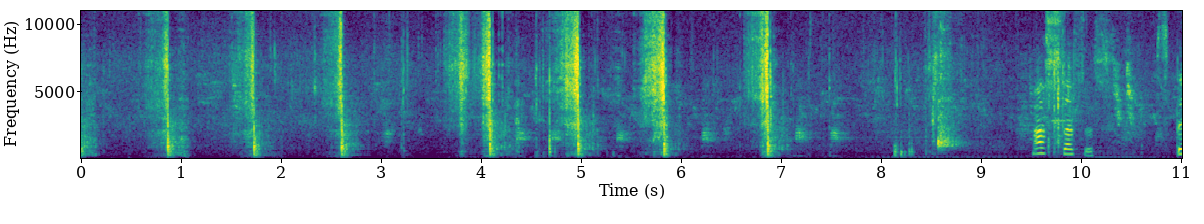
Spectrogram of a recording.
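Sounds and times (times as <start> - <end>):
knife chopping on cutting board: 0.8 - 1.9, 3.8 - 6.0.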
